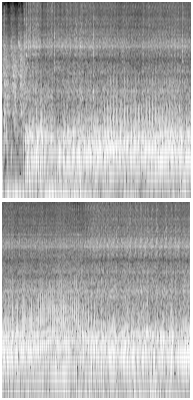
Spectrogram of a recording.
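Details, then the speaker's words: Old Honda Goldwing with four carbs, now actually running on gasoline after some backfiring: it settles into a steady, even idle with no misfire rhythm, running cleanly. "Hey, that runs good when I get idling now."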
